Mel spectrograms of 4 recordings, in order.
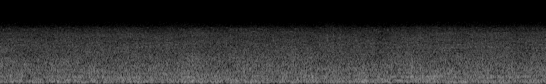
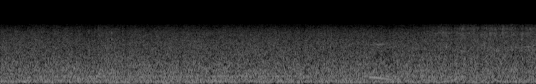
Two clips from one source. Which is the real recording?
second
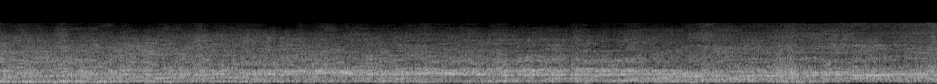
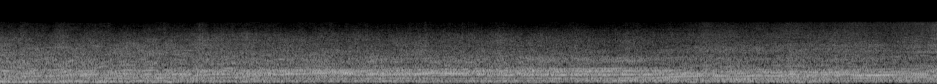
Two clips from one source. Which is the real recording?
second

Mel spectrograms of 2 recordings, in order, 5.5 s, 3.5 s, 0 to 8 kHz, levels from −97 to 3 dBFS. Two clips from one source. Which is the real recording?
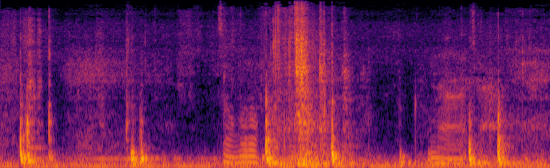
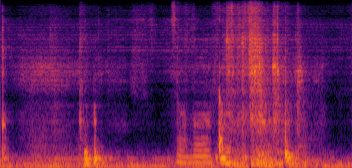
first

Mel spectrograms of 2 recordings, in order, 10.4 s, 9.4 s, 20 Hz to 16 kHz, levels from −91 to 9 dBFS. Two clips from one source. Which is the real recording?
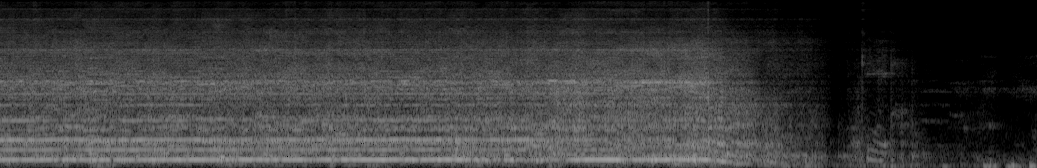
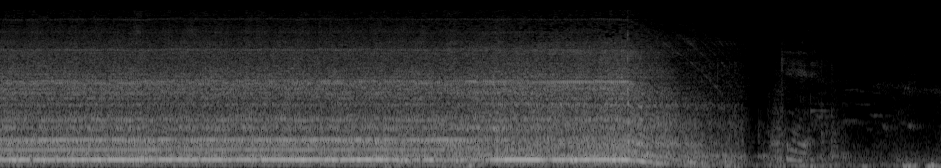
second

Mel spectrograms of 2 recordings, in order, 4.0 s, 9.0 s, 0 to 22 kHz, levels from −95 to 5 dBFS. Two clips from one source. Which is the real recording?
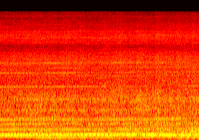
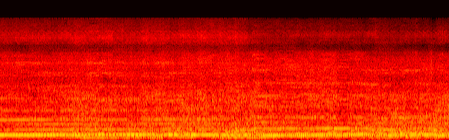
first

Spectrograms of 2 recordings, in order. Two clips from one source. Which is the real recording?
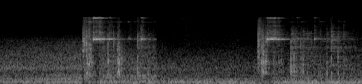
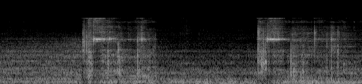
first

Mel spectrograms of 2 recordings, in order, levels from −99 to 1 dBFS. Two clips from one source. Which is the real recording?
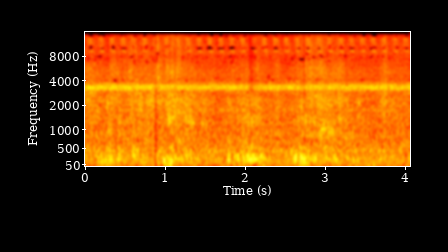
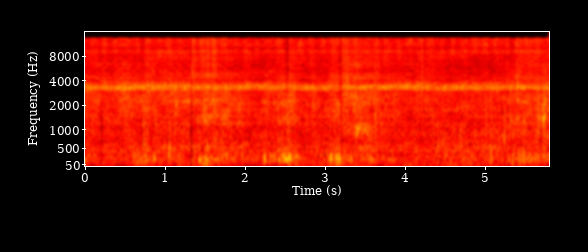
first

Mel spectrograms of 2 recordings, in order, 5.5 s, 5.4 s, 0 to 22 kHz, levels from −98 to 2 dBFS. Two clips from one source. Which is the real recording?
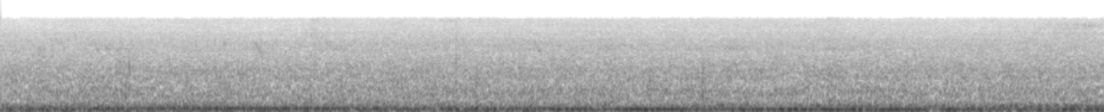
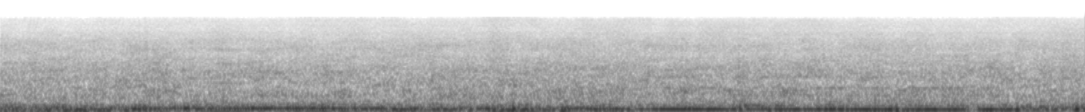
first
